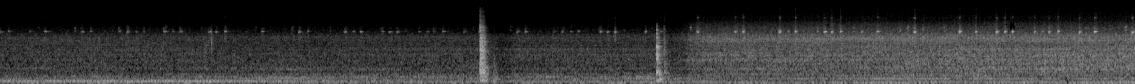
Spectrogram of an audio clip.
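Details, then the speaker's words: 2014 Subaru Outback at 11,433 miles, recorded December 4, 2014, in the engine area. Quiet idle with a faint, high, steadily repeating chirp over the engine hum plus a couple of handling thumps; engine bay chirp, cause unknown. "attempting to record the chirping sound in my engine area."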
